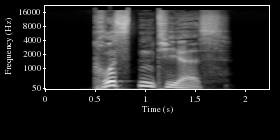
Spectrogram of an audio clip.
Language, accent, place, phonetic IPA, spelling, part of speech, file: German, Germany, Berlin, [ˈkʁʊstn̩ˌtiːɐ̯s], Krustentiers, noun, De-Krustentiers.ogg
- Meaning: genitive singular of Krustentier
